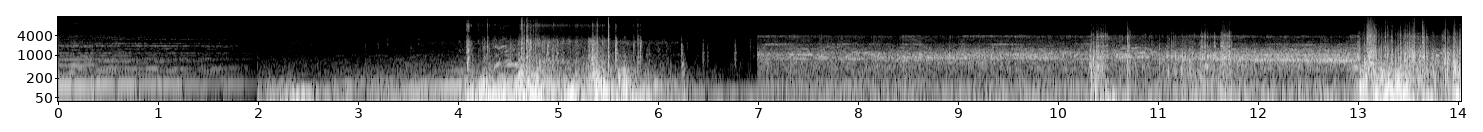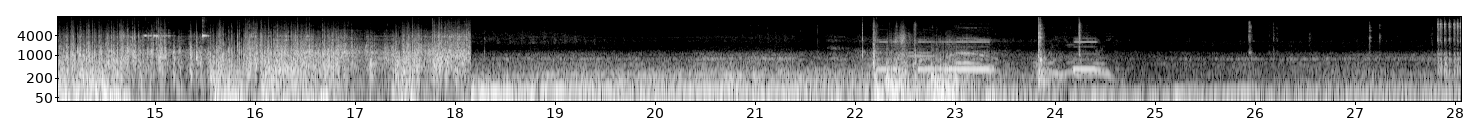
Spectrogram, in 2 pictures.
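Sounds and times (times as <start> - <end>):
car driving noise: 2.0 - 28.0
car droning: 7.0 - 16.8, 18.2 - 28.0
car crash impacts: 12.9 - 18.2.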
